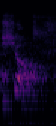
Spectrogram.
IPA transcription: ʃɔːt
